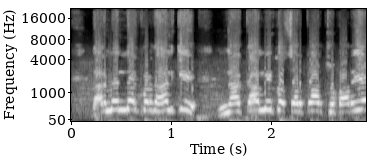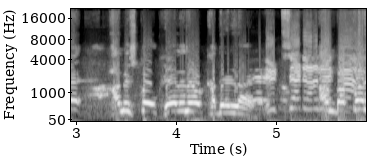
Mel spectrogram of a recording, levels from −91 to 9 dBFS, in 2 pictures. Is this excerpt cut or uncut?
uncut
